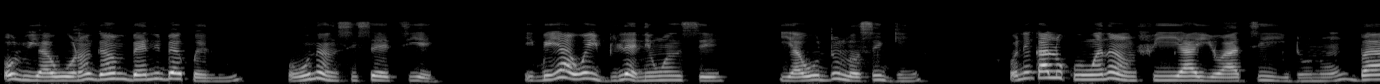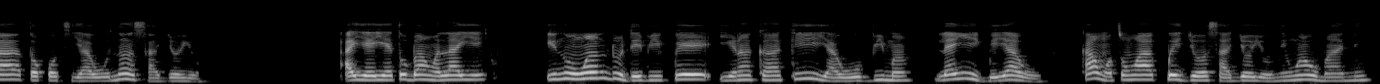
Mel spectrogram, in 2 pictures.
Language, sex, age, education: Yoruba, female, 30-45, primary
